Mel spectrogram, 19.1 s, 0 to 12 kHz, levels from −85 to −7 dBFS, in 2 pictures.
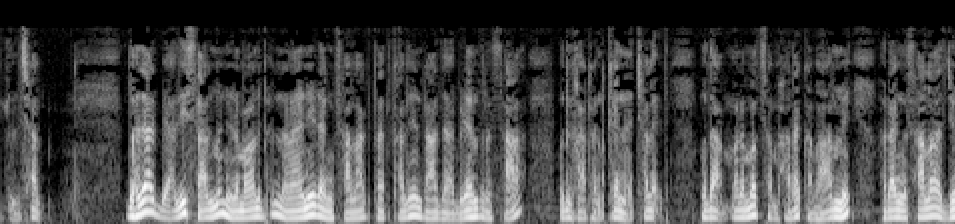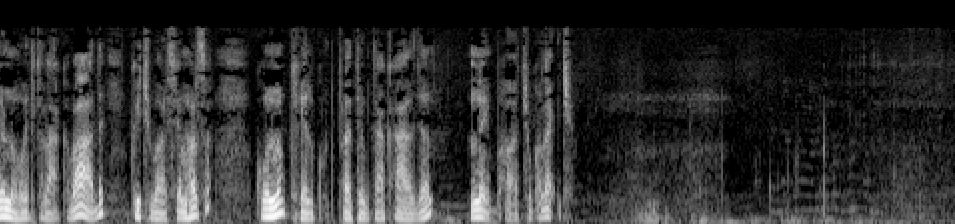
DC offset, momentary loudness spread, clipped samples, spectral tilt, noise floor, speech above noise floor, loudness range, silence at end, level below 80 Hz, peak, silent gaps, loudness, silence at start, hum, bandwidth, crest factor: under 0.1%; 12 LU; under 0.1%; -8 dB/octave; -55 dBFS; 37 dB; 9 LU; 3 s; -48 dBFS; 0 dBFS; none; -19 LUFS; 0.05 s; none; 8 kHz; 20 dB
